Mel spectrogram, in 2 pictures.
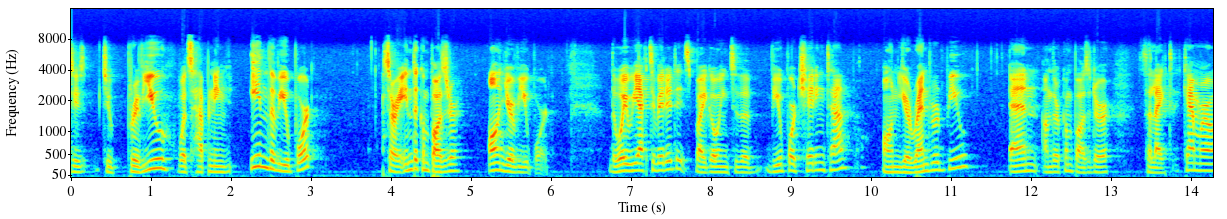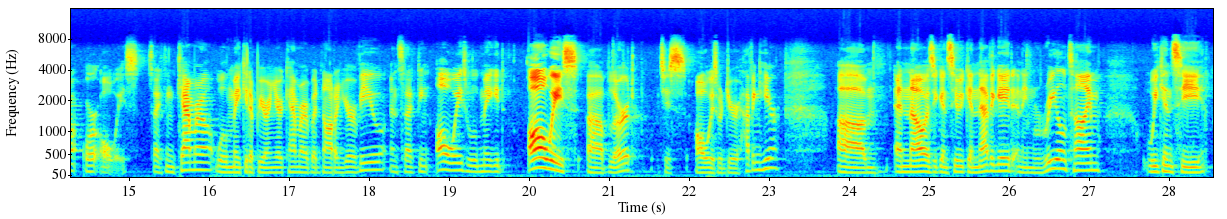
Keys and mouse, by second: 5.8-15.9 drag, 18.3-19.5 middle drag.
